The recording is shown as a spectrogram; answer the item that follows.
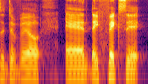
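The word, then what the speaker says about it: De Vil: It's called a devil. DeVille. It's pronounced DeVille.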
